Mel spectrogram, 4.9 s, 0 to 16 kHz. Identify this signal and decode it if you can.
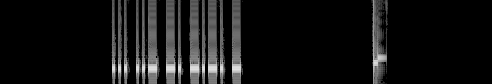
Morse code, heard as a keyed tone, about 39 wpm, 700 Hz. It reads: SUNCT
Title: Code Groups - 5 Letter:Numbers - 40wpm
